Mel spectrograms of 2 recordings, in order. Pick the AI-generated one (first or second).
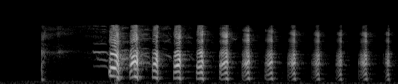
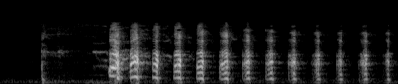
second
